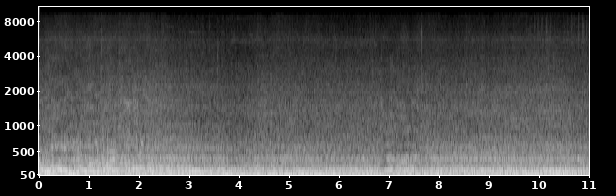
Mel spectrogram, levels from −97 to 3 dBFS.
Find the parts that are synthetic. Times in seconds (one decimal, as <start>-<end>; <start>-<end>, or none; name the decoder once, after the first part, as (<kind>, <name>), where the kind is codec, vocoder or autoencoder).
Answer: 0.0-2.2 (codec, SNAC); 6.8-7.8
